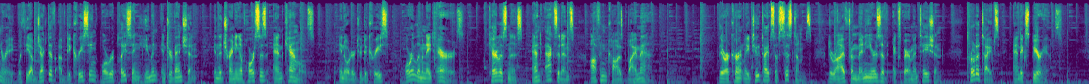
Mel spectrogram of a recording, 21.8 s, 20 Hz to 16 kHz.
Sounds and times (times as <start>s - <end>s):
Speech: 0.0s - 13.1s, 14.4s - 21.3s
Music: 0.0s - 21.7s.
